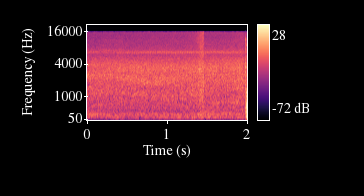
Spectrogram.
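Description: A steady hiss of background noise from the hall's microphones and sound system, with no speech. It holds an even level throughout and sits mostly in the upper range.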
